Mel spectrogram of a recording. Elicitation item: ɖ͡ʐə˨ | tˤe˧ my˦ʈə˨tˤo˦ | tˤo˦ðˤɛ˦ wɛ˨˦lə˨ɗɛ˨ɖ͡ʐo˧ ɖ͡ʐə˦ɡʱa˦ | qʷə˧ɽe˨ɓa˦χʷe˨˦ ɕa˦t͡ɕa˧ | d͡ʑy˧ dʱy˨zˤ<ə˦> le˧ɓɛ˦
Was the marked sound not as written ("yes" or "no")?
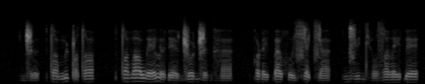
no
